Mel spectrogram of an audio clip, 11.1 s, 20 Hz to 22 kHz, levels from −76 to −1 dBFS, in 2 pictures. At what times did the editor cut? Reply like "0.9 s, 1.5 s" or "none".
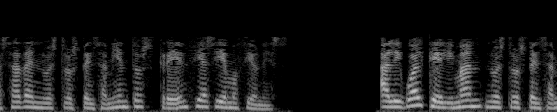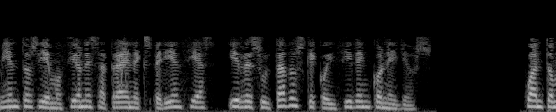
none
